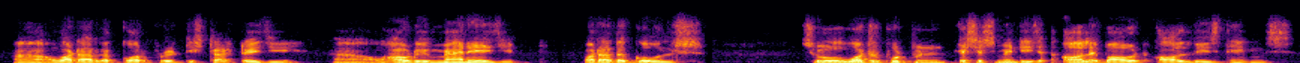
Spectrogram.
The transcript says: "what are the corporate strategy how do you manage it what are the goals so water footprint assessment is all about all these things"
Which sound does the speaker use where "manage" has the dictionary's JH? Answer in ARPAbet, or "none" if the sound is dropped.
JH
